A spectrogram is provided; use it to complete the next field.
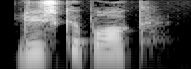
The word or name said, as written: lyskebrok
